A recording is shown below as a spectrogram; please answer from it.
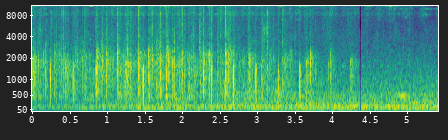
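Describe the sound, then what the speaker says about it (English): A crowd at a Juneteenth jubilee community event claps for sponsors, a lively mix of many hands with some sharper individual claps, fairly close and steady throughout the few seconds, without speech. "So let's give our sponsors a round of applause."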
